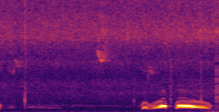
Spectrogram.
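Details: Spotted dove at a field site at Pha Sing: faint distant cooing at first, then two louder, low, slightly wavering coos near the end.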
